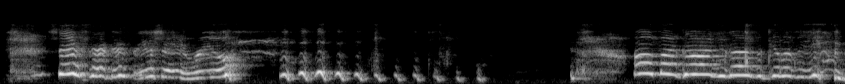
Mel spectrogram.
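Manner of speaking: laughing high, almost crying; cracking up at the chat; laughing hard. Real, not acted. Notary reading funny chat comments, laughing hard.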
